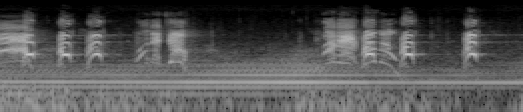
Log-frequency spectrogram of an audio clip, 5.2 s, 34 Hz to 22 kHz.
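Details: High, sharp single barks from a young Schipperke at a September 2010 herding course, spaced irregularly in two short groups, over a low steady hum.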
